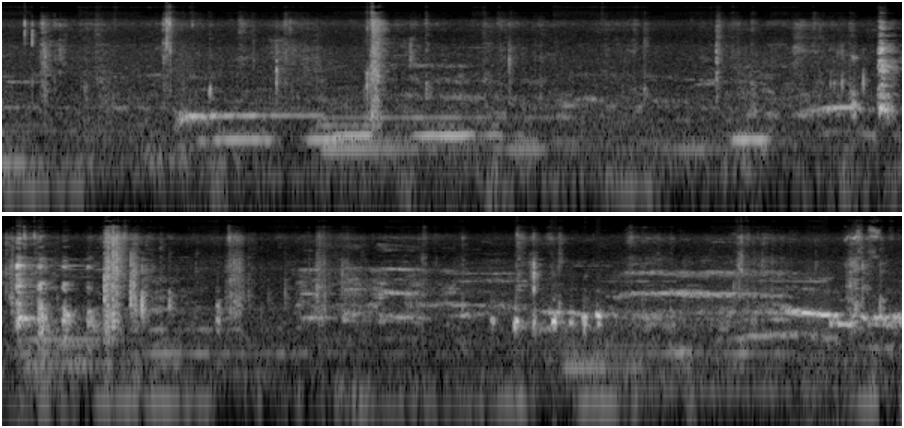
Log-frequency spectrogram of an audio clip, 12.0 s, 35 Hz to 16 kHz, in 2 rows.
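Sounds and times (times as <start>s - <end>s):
rooster crowing: 8.0s - 12.0s.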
